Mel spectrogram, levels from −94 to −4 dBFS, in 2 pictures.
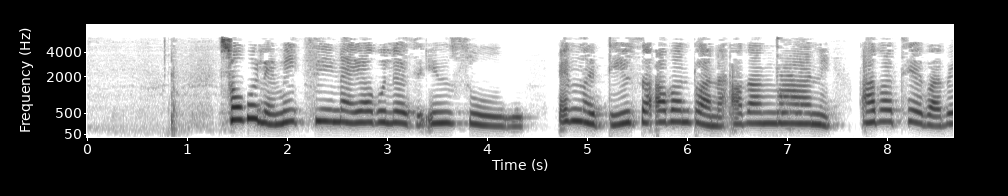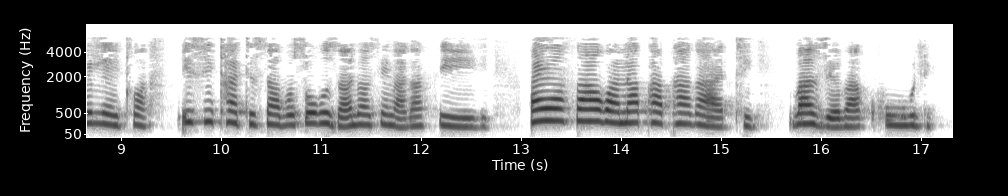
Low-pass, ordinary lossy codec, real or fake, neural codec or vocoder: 7.2 kHz; MP3, 24 kbps; fake; codec, 44.1 kHz, 1.7 kbps, Pupu-Codec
